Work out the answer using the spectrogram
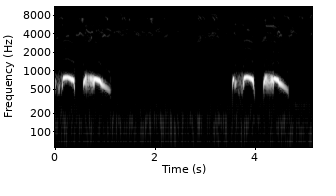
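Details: Spotted dove lure call of the banggo bocor kind, meant to make other doves coo: two phrases, each a broken double coo followed by a long coo slurring down, separated by a silent gap of about two seconds.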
